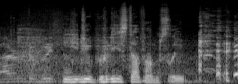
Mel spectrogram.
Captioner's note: laughter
